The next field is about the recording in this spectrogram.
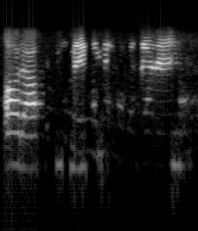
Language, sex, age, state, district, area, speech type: Urdu, female, 18-30, Bihar, Supaul, rural, conversation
